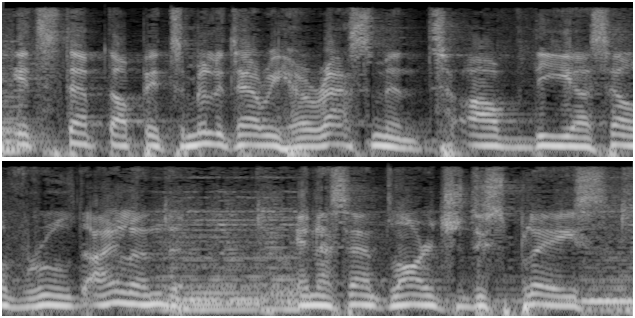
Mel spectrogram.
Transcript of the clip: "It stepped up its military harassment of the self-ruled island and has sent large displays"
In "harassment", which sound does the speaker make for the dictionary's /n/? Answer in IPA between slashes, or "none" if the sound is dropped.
/n/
